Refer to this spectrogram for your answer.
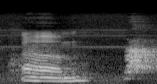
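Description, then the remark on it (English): A dog barks: a loud, drawn-out tonal bark, a brief pause, then a shorter, harsher bark, with no other sounds around them. “oh, this dog, I'm sorry.”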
